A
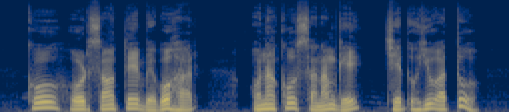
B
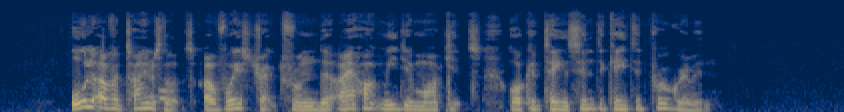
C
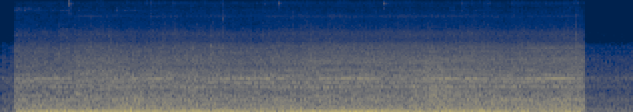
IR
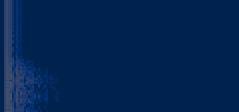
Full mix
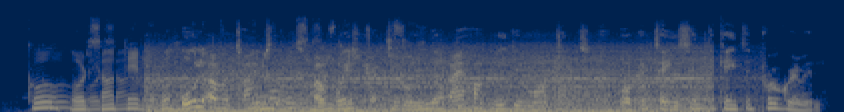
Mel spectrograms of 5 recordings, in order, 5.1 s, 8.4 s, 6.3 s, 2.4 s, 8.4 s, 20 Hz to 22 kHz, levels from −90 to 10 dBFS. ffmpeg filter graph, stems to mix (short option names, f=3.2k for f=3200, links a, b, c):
-filter_complex "[0:a]acrossover=split=230|3000[a][b][c];[b]acompressor=threshold=-43dB:ratio=1.5[d];[a][d][c]amix=inputs=3:normalize=0,volume=-12dB,asplit=2[e][f];[f]volume=-11dB[g];[1:a]agate=range=-33dB:threshold=-45dB:ratio=3:detection=peak,adelay=1100,volume=-8dB[h];[2:a]highpass=54,acompressor=threshold=-26dB:ratio=6,adelay=1300,volume=-4dB,asplit=2[i][j];[j]volume=-16.5dB[k];[g][k]amix=inputs=2:normalize=0,aecho=0:1:145:1[l];[e][h][i][l]amix=inputs=4:normalize=0,lowpass=4.7k"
